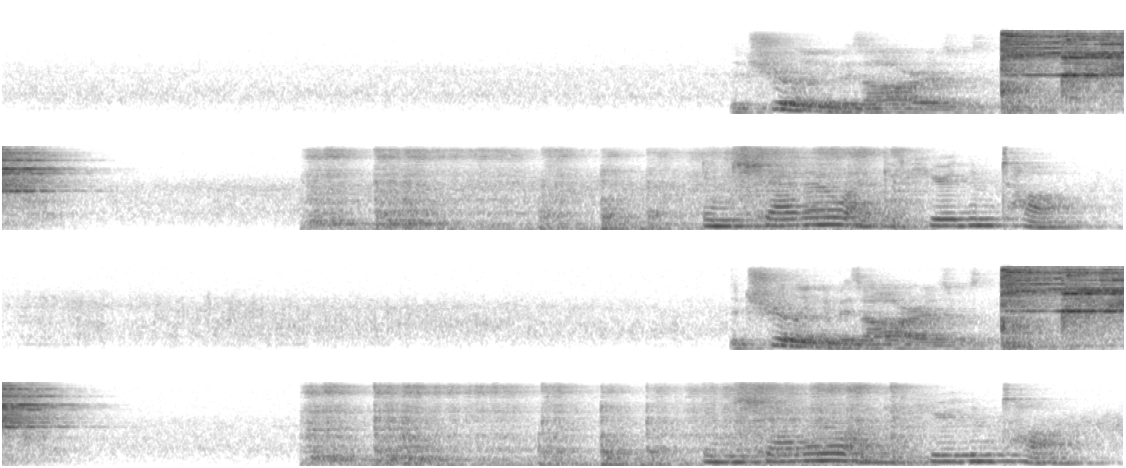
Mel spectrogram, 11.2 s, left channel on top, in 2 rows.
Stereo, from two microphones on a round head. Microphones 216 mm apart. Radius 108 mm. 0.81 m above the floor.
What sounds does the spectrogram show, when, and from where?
3.6 s a man speaking: 75° right (ahead or behind), 1.6 m
5.0 s dishes clattering: 5° left (ahead or behind), 1.4 m
7.1 s writing: 30° right (ahead or behind), 2.5 m
9.1 s a woman speaking: 35° left (ahead or behind), 0.7 m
